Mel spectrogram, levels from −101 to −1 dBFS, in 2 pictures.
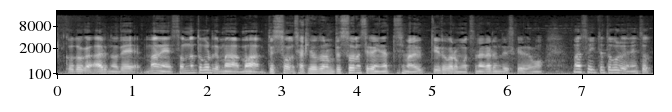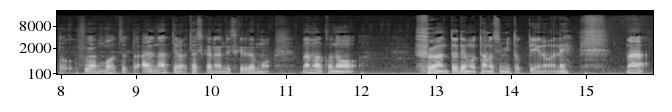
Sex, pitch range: male, 85-120 Hz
